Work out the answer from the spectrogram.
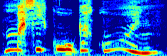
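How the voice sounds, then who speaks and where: A woman's voice: very high voice, animated, very slow, gravelly, dry recording, exaggerated voice. A woman with an Ilocano accent playing an emotional, pleading young woman in a radio drama. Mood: coaxing, anxious. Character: distressed young woman, a kept girlfriend.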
